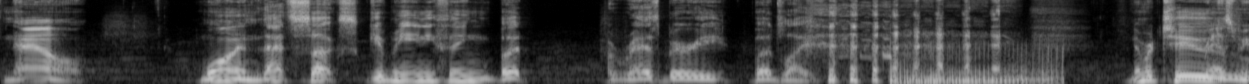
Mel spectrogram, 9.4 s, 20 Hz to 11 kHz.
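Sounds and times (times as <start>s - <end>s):
speech: 0.0s - 0.7s, 1.5s - 9.3s
laughter: 5.8s - 8.0s
belch while tasting beers: 6.6s - 8.0s.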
